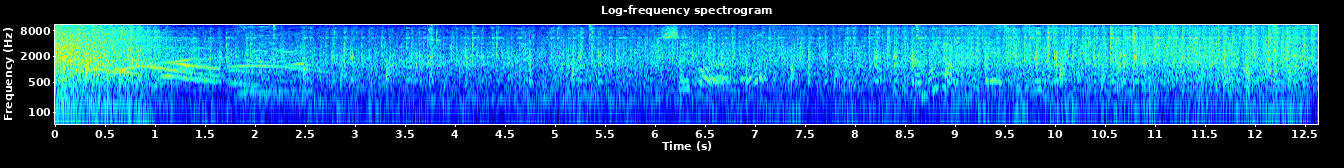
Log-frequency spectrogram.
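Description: A roller coaster train clatters steadily up a lift hill.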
